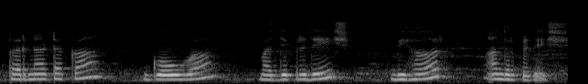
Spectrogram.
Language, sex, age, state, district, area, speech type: Kannada, female, 18-30, Karnataka, Davanagere, urban, spontaneous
